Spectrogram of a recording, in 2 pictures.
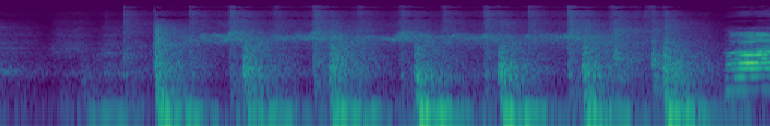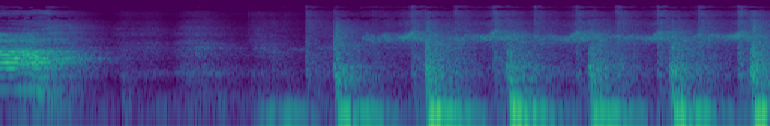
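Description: A jump rope slaps the floor in a quick, steady rhythm.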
